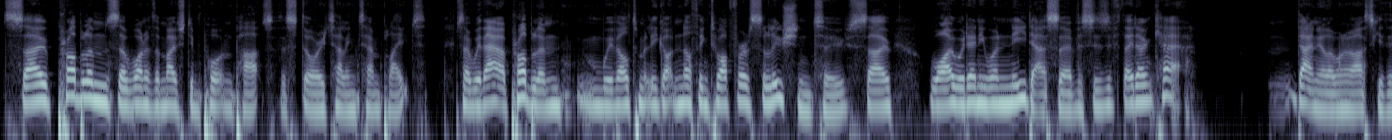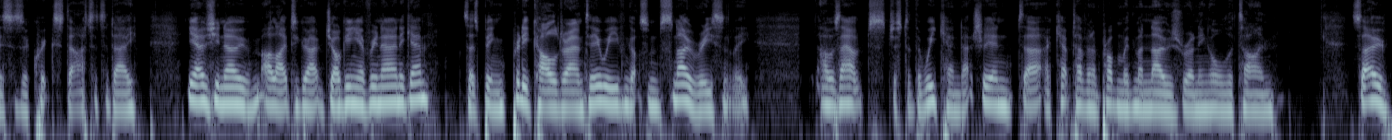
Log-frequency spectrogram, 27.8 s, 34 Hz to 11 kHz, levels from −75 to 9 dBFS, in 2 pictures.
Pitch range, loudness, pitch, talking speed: 125-155 Hz, -22 LUFS, 140 Hz, 215 wpm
